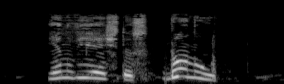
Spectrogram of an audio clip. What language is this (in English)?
Esperanto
